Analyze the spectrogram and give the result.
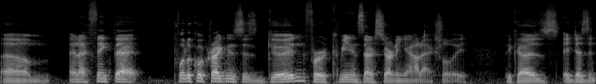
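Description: On a very clean recording with a silent background, a speaker with a West Coast accent talks fairly quickly with lively intonation. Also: man, fairly low pitch for a man. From Washington State, Seattle suburbs. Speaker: comedian. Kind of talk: casual chat.

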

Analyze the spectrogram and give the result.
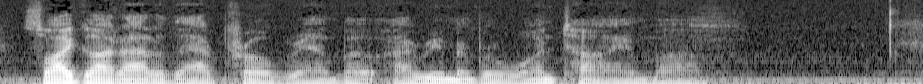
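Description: A man with an American accent, a dark, mellow tone, a somewhat breathy quality, and ordinary pitch variation. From Colorado, Commerce City. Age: 60s. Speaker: retired teacher and author. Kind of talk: casual interview chat. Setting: radio studio.

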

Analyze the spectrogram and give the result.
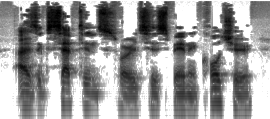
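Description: An ordinary speaking voice with fairly even intonation moves at a moderate pace over a very clean recording with a silent background. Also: man. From US, Cuban-American family. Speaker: podcast host. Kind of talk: casual chat.

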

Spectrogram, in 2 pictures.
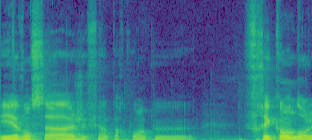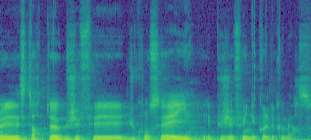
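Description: A man's monotone, flat intonation over music in the background. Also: medium pitch for a man, moderate pace. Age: 30s. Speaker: startup founder and CEO. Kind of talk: interview.

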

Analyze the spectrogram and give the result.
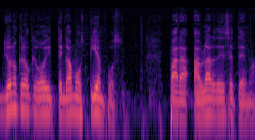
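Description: A man talks very slowly at a medium pitch. His pitch variation is ordinary. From Dominican Republic. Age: 30s. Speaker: DJ. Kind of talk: casual chat. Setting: studio.

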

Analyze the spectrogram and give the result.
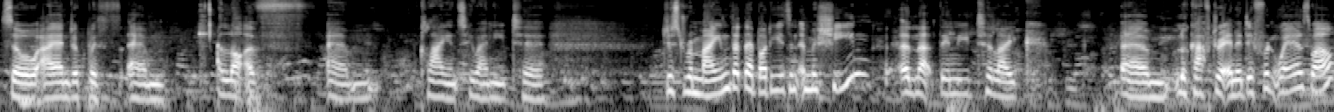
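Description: With lively intonation, a woman speaks at a fairly slow pace, leaving long, frequent pauses over noticeable background noise. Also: medium pitch for a woman. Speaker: yoga studio owner. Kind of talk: casual interview chat.

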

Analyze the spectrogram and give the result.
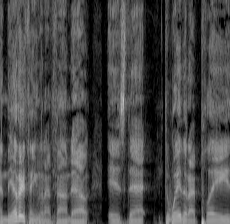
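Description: A man with an American accent talks at a fairly quick pace, his pitch medium. The sound is dry and close, with no echo. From Ithaca, New York. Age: 20s. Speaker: drummer. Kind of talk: casual chat. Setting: studio.

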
